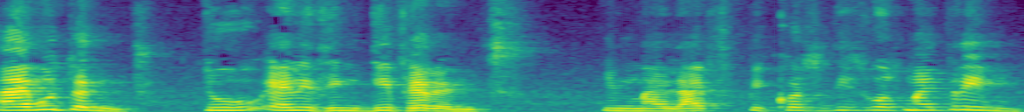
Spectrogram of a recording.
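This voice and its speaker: Raising and projecting his voice, a man talks fairly slowly at a high pitch with ordinary pitch variation. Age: 70s. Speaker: retired businessman. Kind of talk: interview.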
